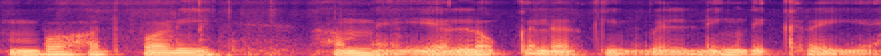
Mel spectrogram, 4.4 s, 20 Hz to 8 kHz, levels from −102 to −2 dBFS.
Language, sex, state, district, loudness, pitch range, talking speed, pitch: Hindi, male, Himachal Pradesh, Shimla, -16 LUFS, 105-135 Hz, 135 wpm, 115 Hz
